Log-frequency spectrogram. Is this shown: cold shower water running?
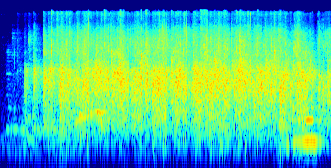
no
